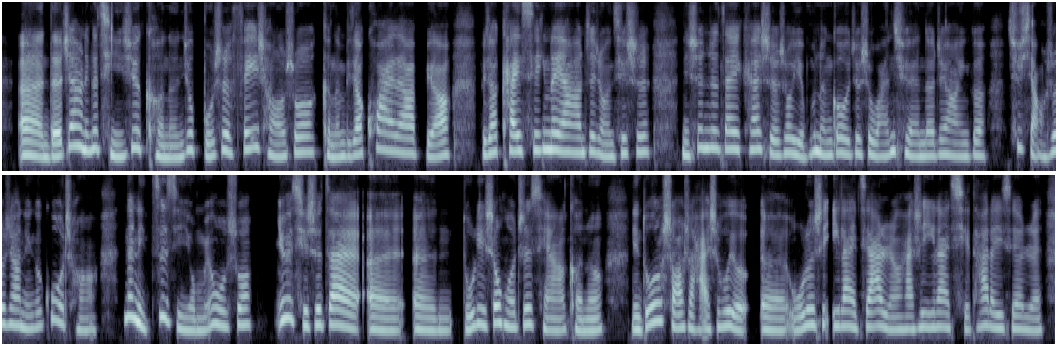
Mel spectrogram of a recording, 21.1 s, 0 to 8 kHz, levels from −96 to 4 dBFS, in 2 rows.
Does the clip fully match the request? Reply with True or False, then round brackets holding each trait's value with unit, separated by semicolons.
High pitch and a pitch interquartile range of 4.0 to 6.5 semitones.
True (215 Hz; 5.0 semitones)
